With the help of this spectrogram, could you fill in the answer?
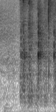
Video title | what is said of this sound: Channel Talk and Micro Jig Storage Solutions. | you hear the blades of the spinner bait hitting one another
